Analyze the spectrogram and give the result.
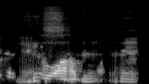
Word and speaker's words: Benoit Blanc: Benoit Blanc.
